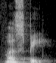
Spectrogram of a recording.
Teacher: When you link the words, must be. Link the sounds s with a b. S, b. Together, must be. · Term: T is silent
